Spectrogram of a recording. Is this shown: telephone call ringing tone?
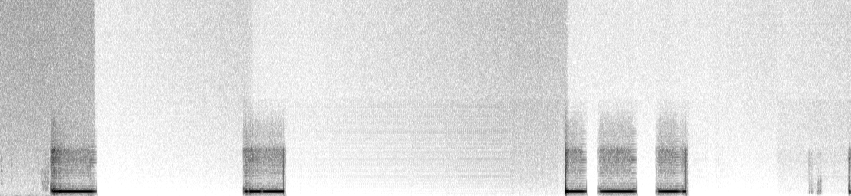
yes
